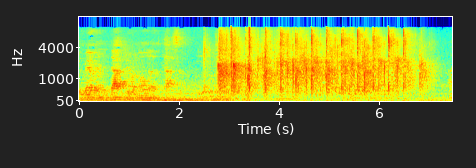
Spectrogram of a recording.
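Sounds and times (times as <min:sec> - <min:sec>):
speech: 0:00.1 - 0:01.4
audience applause: 0:02.5 - 0:07.2.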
